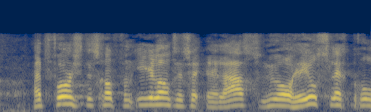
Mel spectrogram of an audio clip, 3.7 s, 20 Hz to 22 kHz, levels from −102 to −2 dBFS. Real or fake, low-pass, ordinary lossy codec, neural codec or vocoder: fake; 7.2 kHz; none; codec, 16 kHz, 4 kbps, FreqCodec, smaller model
